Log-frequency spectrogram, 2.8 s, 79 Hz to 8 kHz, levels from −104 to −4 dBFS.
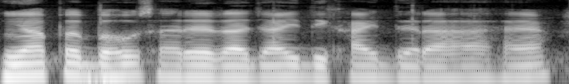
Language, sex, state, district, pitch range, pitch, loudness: Hindi, male, Jharkhand, Palamu, 110-120 Hz, 110 Hz, -18 LUFS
